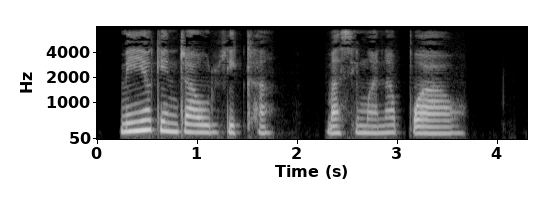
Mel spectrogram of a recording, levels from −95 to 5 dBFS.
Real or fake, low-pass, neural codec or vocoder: real; 7.2 kHz; none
